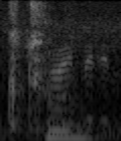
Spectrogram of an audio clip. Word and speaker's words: Cthulhu: On n'est pas censé pouvoir le prononcer. C'est Cthulhu.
